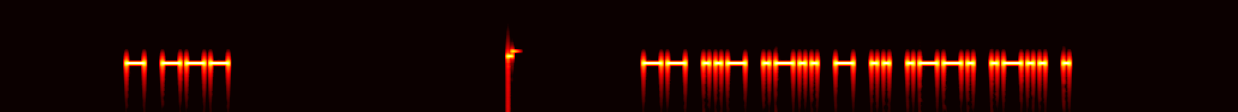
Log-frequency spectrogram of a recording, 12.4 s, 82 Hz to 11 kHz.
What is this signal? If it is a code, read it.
Morse code, heard as a keyed tone, about 20 wpm, 700 Hz. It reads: TO MULTIPLE
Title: 4x Word-Spacing - Sets of 5 Words - 20wpm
